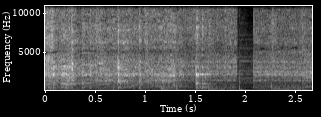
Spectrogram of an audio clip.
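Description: Onion paste fries and is stirred in a pot for beef kacchi biryani, with a loud close sizzle and rhythmic scraping stirs, one brief pause near the end, no voices.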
